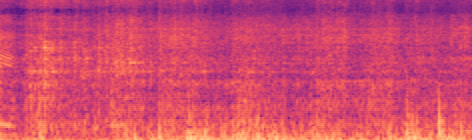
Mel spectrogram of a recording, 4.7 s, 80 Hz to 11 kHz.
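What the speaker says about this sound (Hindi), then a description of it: "तो मलिर कॉलोनी रेलवे स्टेशन से गुजर रही है हमारी ट्रेन" A newly built CRRC economy class coach on the 13UP Awam Express rolls along the rails near Malir Colony station, with a steady, loud rumble and faint rhythmic clatter throughout, wind noise over the microphone and voices underneath.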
